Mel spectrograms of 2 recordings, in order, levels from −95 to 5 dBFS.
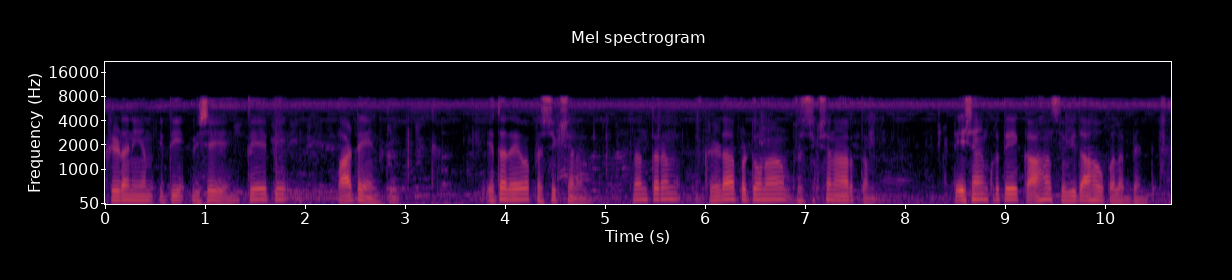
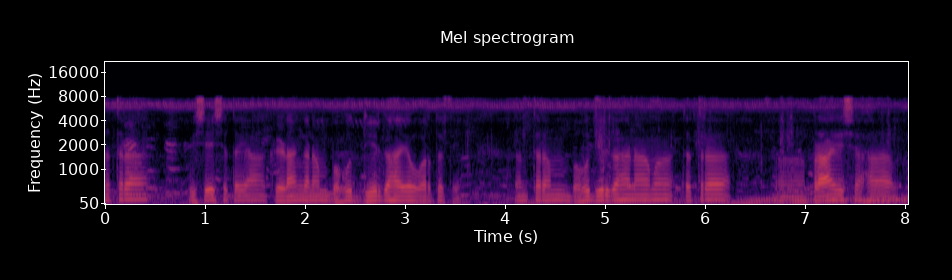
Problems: none marked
